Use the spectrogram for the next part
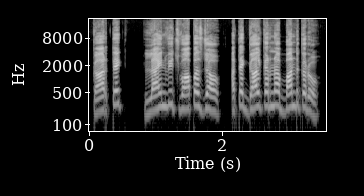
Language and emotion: Punjabi, angry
